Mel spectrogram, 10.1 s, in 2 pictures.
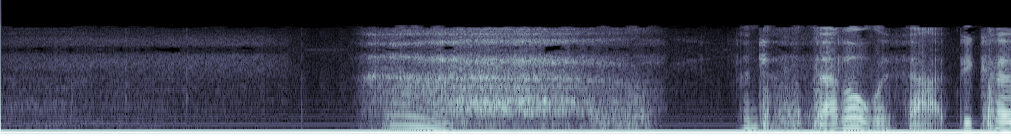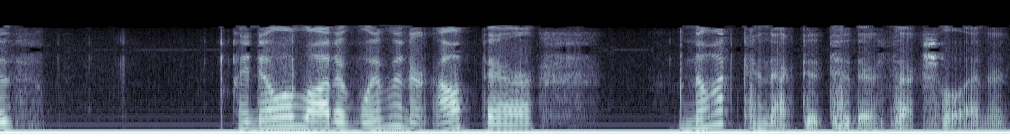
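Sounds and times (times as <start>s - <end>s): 
falling whistle-like wheeze: 0.0s - 3.4s
deep breath drawn in: 0.0s - 3.5s
speech: 4.1s - 5.3s, 6.2s - 7.7s, 8.5s - 10.0s.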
